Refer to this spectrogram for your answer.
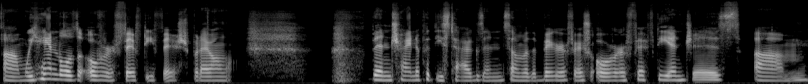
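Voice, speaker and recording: A woman with a slight Wisconsin accent speaks at medium pitch in a bright, sharp tone. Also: ordinary pitch variation, moderate pace. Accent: slight Wisconsin accent picked up. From southern Illinois. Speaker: fisheries biologist. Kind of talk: podcast interview.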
